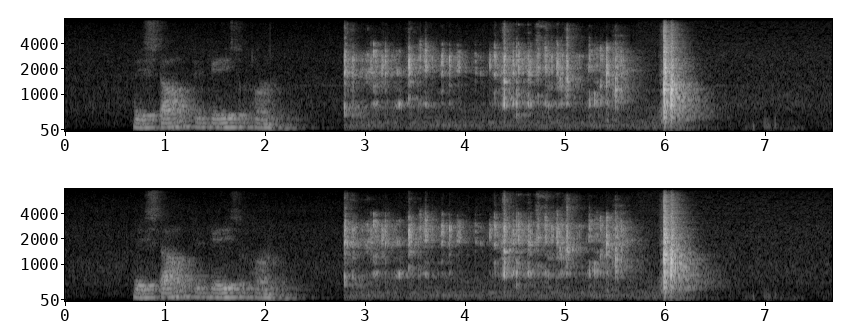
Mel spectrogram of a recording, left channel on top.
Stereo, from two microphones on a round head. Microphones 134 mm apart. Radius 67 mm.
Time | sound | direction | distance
0.7 | a man speaking | 50° left (ahead or behind) | 3 m
2.8 | typing on a keyboard | 10° left (ahead or behind) | 0.6 m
